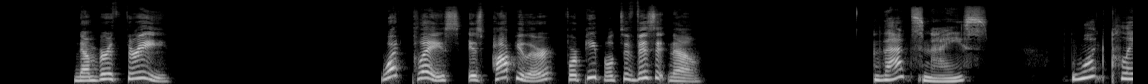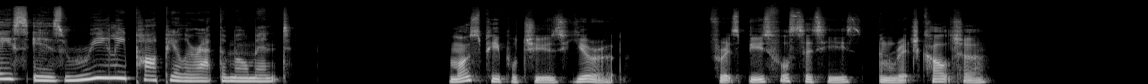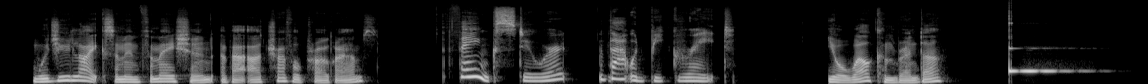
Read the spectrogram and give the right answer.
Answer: The answer is Europe. The man says, most people choose Europe for its beautiful cities and rich culture.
